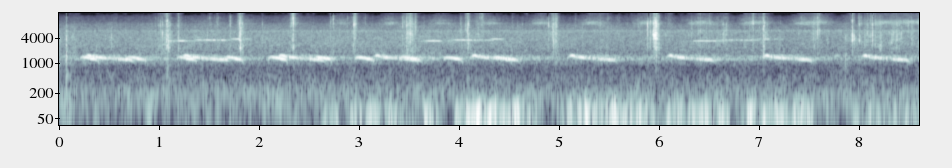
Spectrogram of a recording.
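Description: A bird calling over and over, a short falling note repeated a little under twice a second, with scattered light clicks of eggshell being cracked and peeled off boiled eggs.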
